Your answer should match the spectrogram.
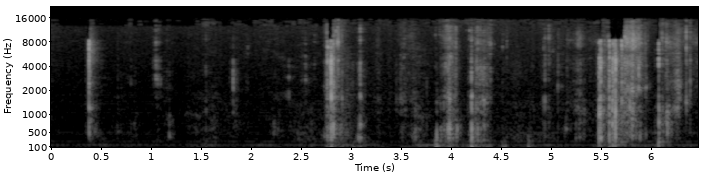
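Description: Plastic glitter pots handled and their screw lids turned: a series of faint crunchy scrapes and clicks, loudest about three seconds in, around four seconds, and again near the end.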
